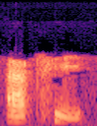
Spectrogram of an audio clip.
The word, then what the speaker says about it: Attie: It's Attie, as in at coffee.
